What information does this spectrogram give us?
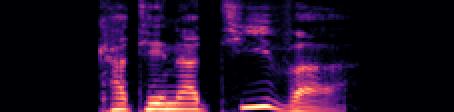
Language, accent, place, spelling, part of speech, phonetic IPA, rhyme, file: German, Germany, Berlin, katenativer, adjective, [katenaˈtiːvɐ], -iːvɐ, De-katenativer.ogg
- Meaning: inflection of katenativ: 1. strong/mixed nominative masculine singular 2. strong genitive/dative feminine singular 3. strong genitive plural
